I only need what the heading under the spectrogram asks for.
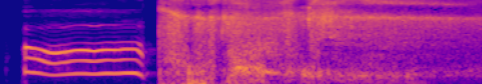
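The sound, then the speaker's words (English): A voice imitates a car crashing: a steady, buzzy engine-like hum for about half a second, then an abrupt harsh, hissing crash noise that slowly fades over the next second and a half. “Well, yeah, it's like, you know, that stupid car sound effect that I made a couple episodes ago? That one? Yeah, it went like that, and it crashed and burned.”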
